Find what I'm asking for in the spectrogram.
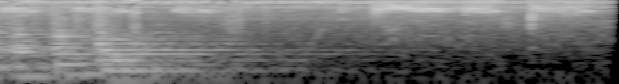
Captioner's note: monkey's squabble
